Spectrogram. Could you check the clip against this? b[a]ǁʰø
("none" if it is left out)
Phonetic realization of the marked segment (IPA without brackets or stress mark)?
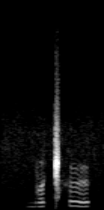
ə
